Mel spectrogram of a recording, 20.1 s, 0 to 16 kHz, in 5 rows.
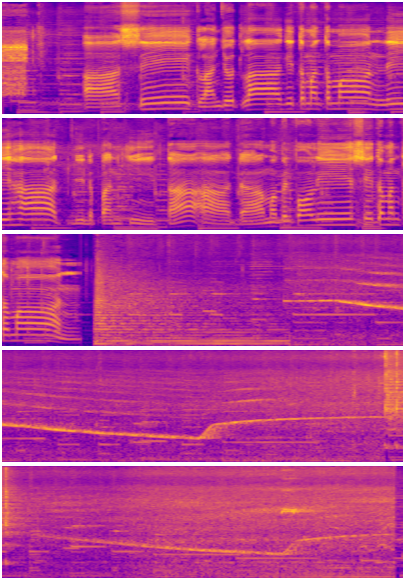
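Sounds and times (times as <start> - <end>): police siren wailing: 9.7 - 20.0.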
